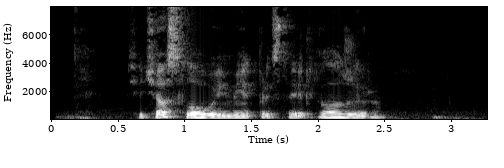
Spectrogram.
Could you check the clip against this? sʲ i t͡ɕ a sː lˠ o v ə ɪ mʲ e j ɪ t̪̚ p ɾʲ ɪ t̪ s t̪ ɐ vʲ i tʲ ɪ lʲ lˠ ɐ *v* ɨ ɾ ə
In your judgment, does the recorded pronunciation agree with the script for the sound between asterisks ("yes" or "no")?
no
